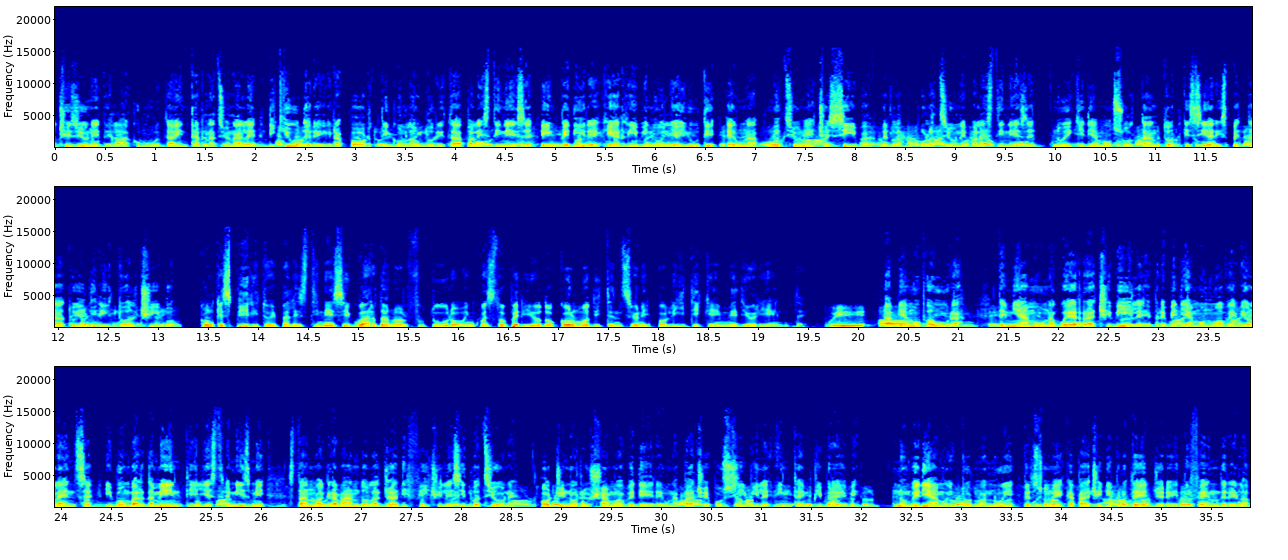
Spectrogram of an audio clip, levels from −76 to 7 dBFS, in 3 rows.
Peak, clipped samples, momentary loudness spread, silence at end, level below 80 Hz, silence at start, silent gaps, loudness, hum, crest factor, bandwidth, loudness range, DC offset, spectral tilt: 0 dBFS; under 0.1%; 7 LU; 0 s; -42 dBFS; 0 s; 13.22-13.41 s; -22 LUFS; none; 22 dB; 15 kHz; 3 LU; under 0.1%; -5 dB/octave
